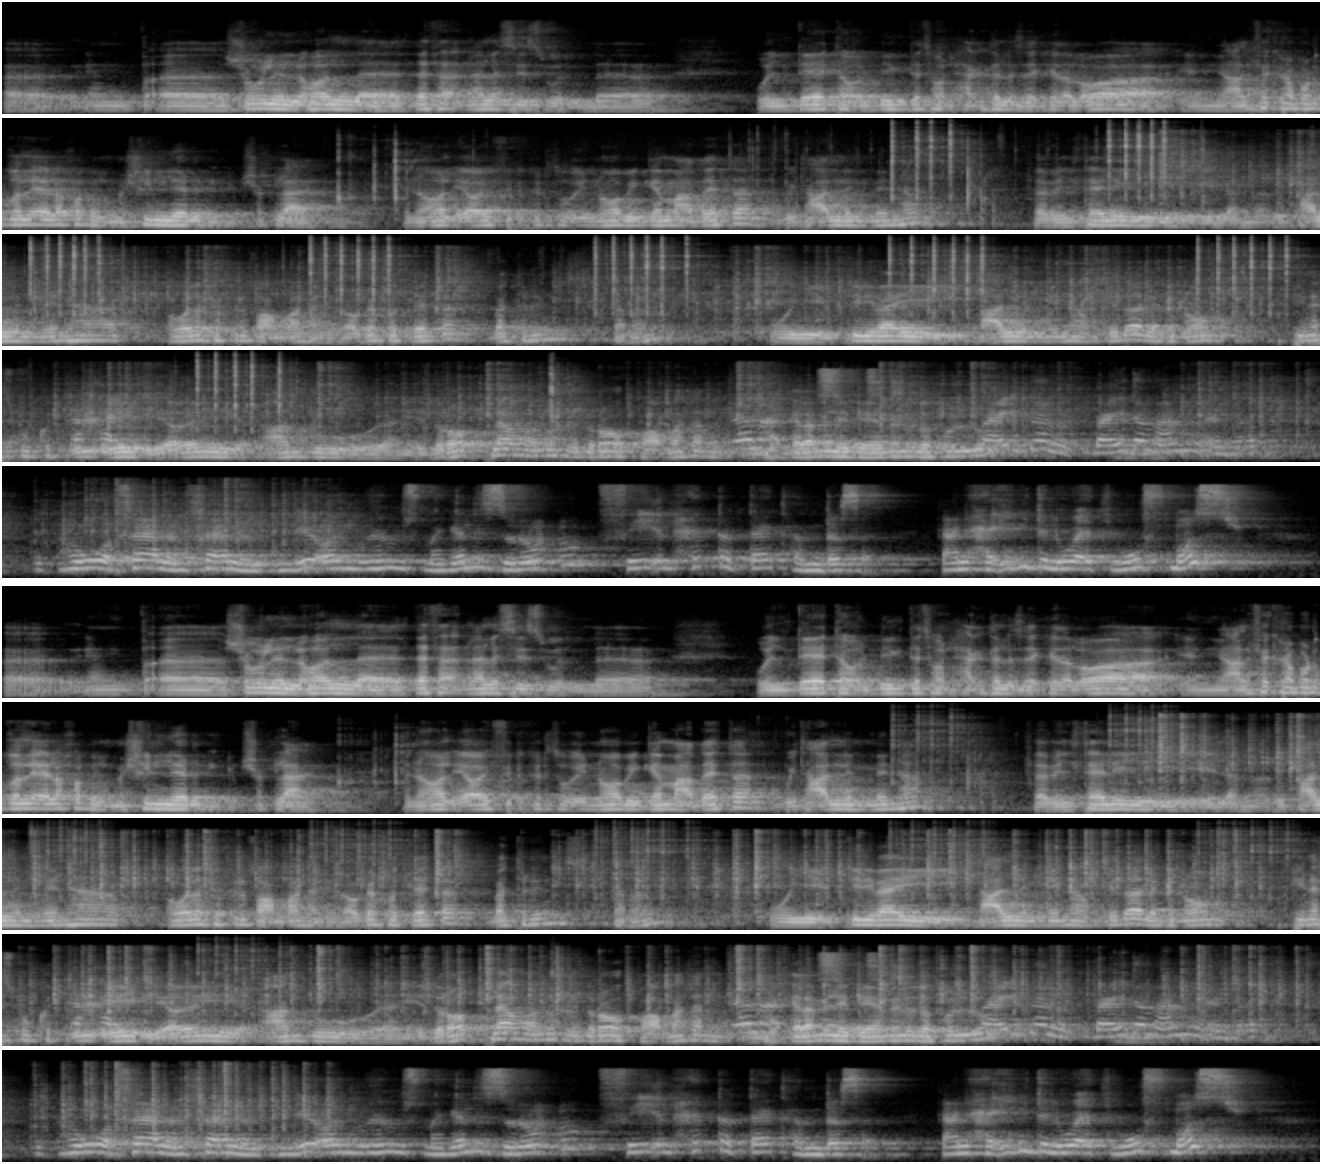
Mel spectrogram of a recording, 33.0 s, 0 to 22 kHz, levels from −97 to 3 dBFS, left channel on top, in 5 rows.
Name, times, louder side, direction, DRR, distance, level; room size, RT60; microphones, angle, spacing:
voice 1, 0.0-3.3 3.8-8.2 8.6-11.2 11.7-16.5 16.8-19.3 19.6-24.7 25.3-25.5, right 1 dB, 40° right, 7 dB, 1.0 m, -28 dB
Clock, 8.3-23.2, left 11 dB, 80° left, 0.8 m, -40 dB
sound 1, 12.3-15.5 15.8-28.0, right 6 dB, 60° right, 1.9 m, -40 dB
voice 2, 20.1-20.4 23.4-24.1 24.7-26.0 26.6-30.7 31.1-32.6, equal, ahead, 4 dB, 0.7 m, -31 dB
16.5 x 10.0 x 4.5 m, 1.0 s
head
